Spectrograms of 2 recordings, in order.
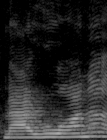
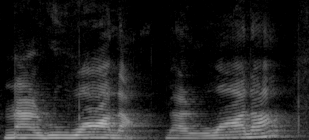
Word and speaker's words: marijuana: So it's marijuana, and not marijuana.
